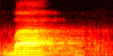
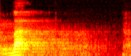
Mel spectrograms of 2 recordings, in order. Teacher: Ba itu kalau kita baca di ayun jadi panjang. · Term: matobi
